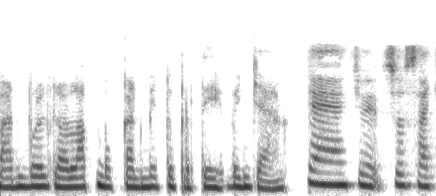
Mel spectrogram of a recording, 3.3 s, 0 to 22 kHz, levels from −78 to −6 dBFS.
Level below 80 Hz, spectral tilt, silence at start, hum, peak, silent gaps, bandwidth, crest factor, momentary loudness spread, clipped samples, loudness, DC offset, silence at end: -68 dBFS; -5 dB/octave; 0 s; none; -16 dBFS; none; 9 kHz; 12 dB; 4 LU; under 0.1%; -29 LUFS; under 0.1%; 0 s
